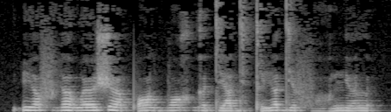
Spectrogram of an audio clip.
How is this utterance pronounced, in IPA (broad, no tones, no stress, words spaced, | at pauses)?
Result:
ʔiɐ̯fi̤ɐ̯wœʃœɐ̯ pʼɔlbɔxɡə tʲadʲə̤tʼiɐ̯dʲœ fɔ̤nʲəl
